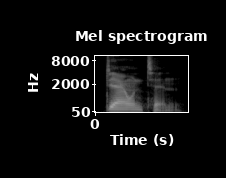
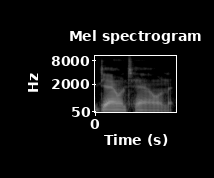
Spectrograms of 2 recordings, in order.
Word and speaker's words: Downton Abbey: me and saying it no it's Downton and that's like how it's spelled oh yeah it is oh I'm sorry yeah cuz I keep saying downtown yeah it's do WN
